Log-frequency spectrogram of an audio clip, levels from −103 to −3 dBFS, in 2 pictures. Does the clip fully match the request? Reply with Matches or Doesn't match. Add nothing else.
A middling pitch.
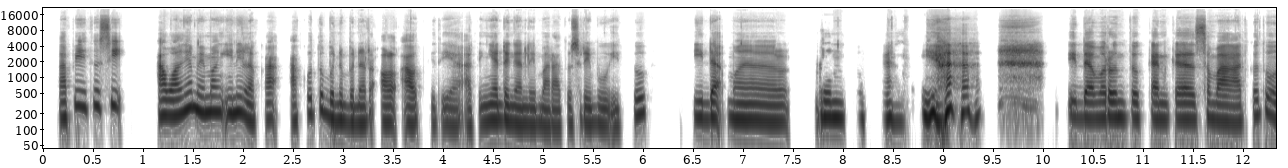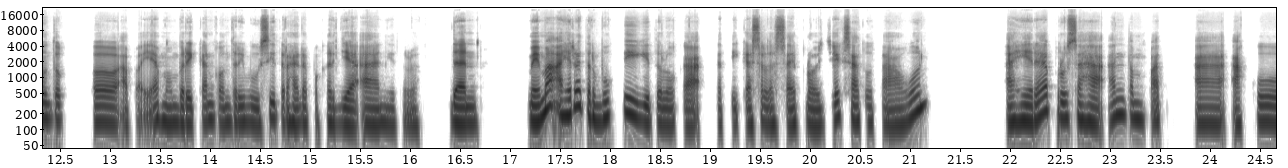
Matches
